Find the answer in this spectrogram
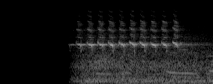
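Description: A bird's rapid chattering trill, about a dozen high notes a second, starting a little way in and stopping shortly before the end, over faint low background noise.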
